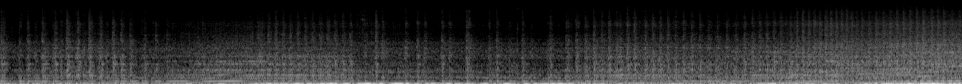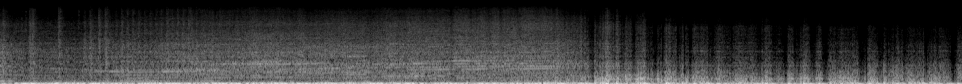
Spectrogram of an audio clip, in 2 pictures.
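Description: Trabant 601's small two-stroke two-cylinder engine running on the move, getting louder about eight seconds in as it pulls harder, its pitch rising.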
